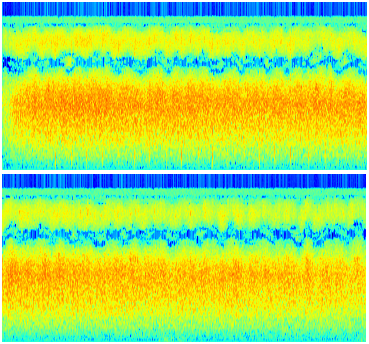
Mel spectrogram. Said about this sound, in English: So if you'd all please stand. A round of applause, please, for as dear a friend as comics has ever had, Mr. Don Thompson.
